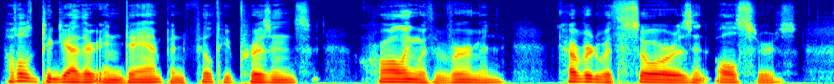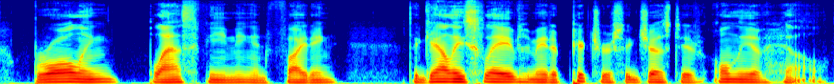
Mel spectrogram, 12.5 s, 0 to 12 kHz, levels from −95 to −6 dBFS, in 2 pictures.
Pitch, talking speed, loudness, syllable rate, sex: 105 Hz, 140 wpm, -20 LUFS, 5.0 syllables/s, male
